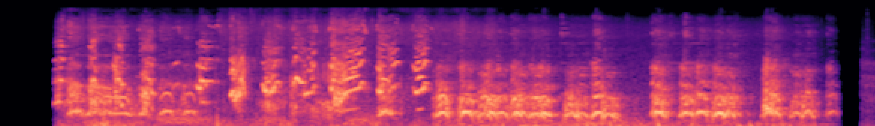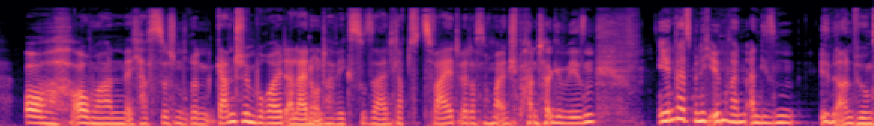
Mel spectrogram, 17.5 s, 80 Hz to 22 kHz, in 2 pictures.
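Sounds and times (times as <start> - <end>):
many dogs barking, yipping and whining: 0.6 - 8.4
speech: 0.8 - 1.3, 9.0 - 17.4.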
